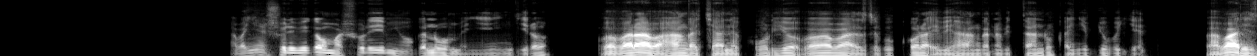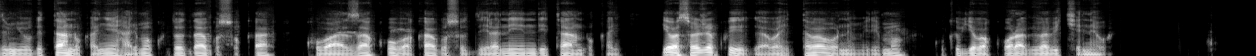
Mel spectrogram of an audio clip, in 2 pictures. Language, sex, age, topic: Kinyarwanda, male, 25-35, education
